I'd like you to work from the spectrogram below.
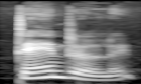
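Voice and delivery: TEN-derly, first syllable high and loud; stress on TEN. Shown as a demonstration. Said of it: "ten is a stressed".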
